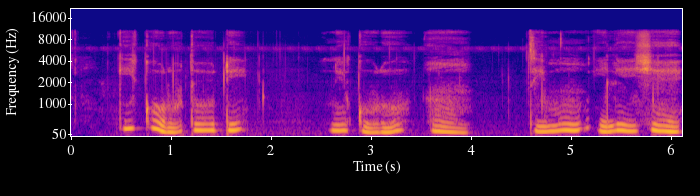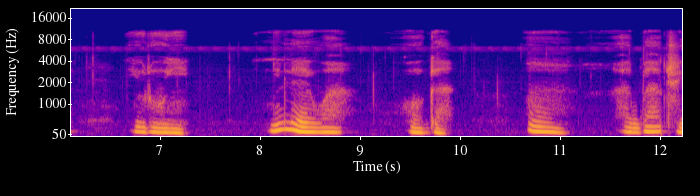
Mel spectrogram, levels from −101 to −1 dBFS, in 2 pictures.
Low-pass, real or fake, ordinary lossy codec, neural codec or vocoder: 10.8 kHz; real; none; none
